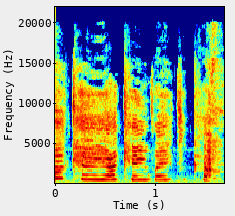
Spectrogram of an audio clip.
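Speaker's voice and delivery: reality-star voice pitched very high. Recapping a reality show scene, doing an impression of Portia. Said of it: "That was my one impression I'm doing today".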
